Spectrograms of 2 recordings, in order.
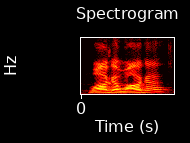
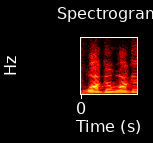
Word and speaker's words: Wagga Wagga: And I saw a bunch of cowboys, I think, correct me if I'm wrong in my pronunciation of this, but Wagga Wagga.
